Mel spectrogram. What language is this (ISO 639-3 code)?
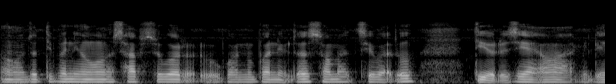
nep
